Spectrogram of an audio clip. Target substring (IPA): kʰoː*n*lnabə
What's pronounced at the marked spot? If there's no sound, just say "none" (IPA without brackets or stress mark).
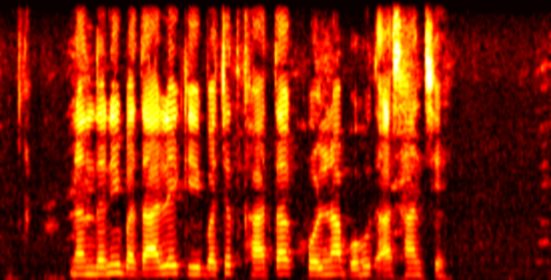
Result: none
